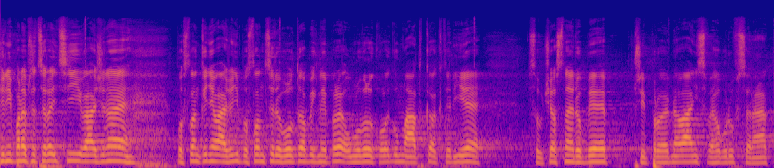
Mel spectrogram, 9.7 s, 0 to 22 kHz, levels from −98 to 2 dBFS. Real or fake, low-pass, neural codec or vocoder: real; 14.4 kHz; none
